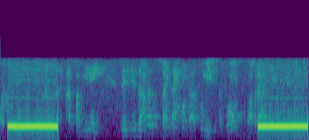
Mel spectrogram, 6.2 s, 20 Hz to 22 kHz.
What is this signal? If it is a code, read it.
Ringback tone (Europe, 425 Hz), with speech.
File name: out- -2003- - - .10442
